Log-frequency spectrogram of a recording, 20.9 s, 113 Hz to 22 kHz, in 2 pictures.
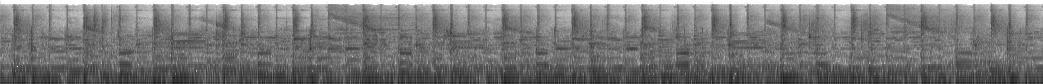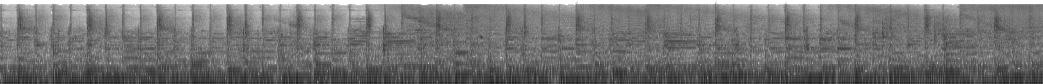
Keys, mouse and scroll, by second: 1.2-12.0 typing, 1.5 scroll up 1, 1.6 shift+middle click, 8.6 middle click, 12.6 Tab, 12.7 middle click, 12.8 Tab, 12.8 scroll down 1, 13.0 click, 13.0 middle click, 13.4 scroll down 1, 13.5 Tab, 13.6-15.3 typing, 13.6 middle click, 13.9 click, 14.2 middle click, 14.6 shift+middle click, 14.6 scroll up 2, 14.7 click, 15.1 middle click, 15.5 middle click, 16.0 middle click, 16.2 Tab, 16.4-16.9 scroll down 3, 16.5 shift+middle click, 16.6-20.4 typing, 16.7 shift+middle click, 17.1 shift+middle click, 17.2 click, 17.6 ctrl+z, 17.7 middle click, 17.8 middle click, 18.3 scroll down 4, 18.3 middle click, 18.5 click, 18.8 scroll up 1, 19.1 shift+middle click, 19.1 Tab, 19.4 click, 19.4 shift+middle click, 19.6 Tab, 20.0 middle click, 20.1 alt+click.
